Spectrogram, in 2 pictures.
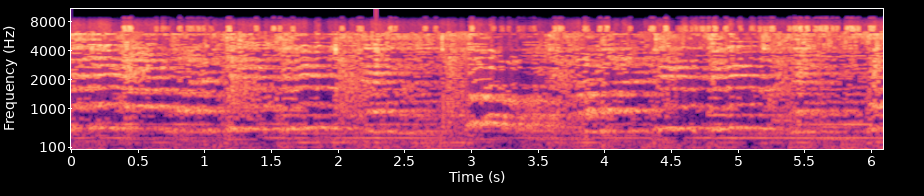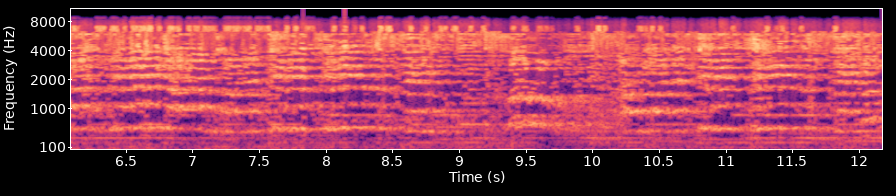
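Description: Mixed adult church choir of women and men singing a gospel song, the voices holding long notes together without a break.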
